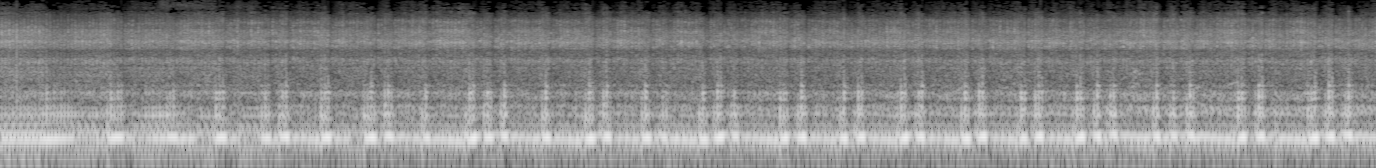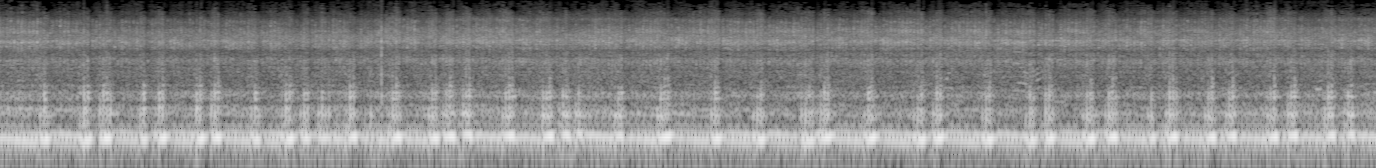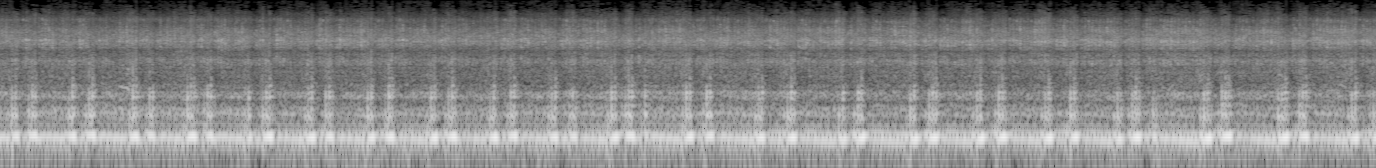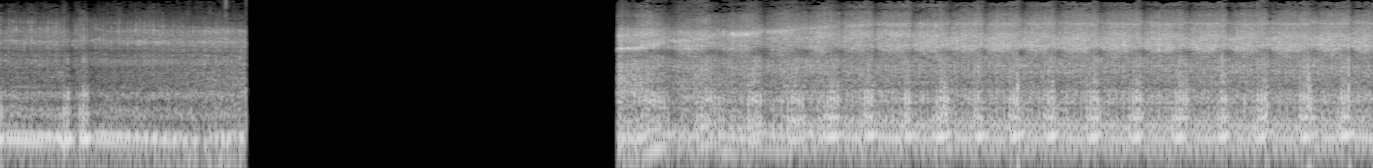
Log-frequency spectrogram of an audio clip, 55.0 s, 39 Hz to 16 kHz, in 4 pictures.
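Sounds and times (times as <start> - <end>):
diesel truck engine running: 0.0 - 43.8, 47.4 - 55.0.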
